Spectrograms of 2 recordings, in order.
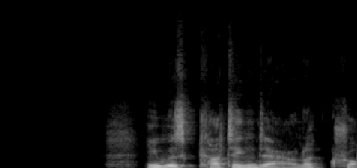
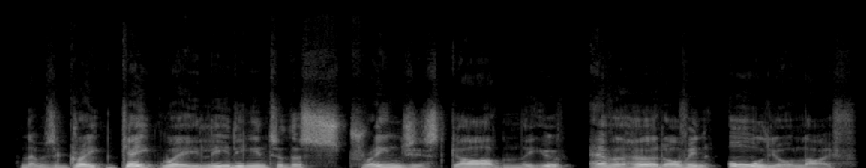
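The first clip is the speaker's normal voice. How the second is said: usual speaking voice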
